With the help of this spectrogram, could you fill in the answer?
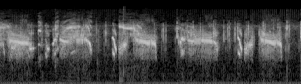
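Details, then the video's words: Swiftlet calling to lure others: high, wavering twittered phrases about half a second long, repeated roughly every half second with brief gaps between. "SUARA PANGGIL BURUNG WALET"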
